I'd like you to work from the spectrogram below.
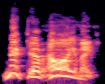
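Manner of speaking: high, loud, hearty call down the phone; hearty greeting. Retold or imitated. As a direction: boom a cheery hello to a new mate.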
